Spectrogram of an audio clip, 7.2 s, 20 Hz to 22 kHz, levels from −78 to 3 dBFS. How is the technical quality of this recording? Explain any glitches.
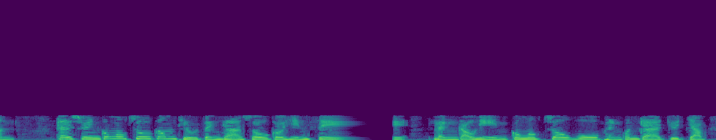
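The recording has one clear glitch, a call audio freeze, on top of call-quality audio that shows nothing above 4 kHz, consistent with a G.711 mu-law call codec. From 3.34 to 3.96 s the sound stalls for about 0.6 s: a fading buzz or hiss, then roughly a quarter-second of silence. The likely cause is delayed packets emptying the jitter buffer. Playback then resumes where it stopped, losing nothing but running later. A spectrogram shows smeared, decaying bands, then a blank column.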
